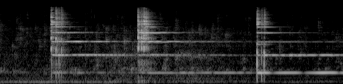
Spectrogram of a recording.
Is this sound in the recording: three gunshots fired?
no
